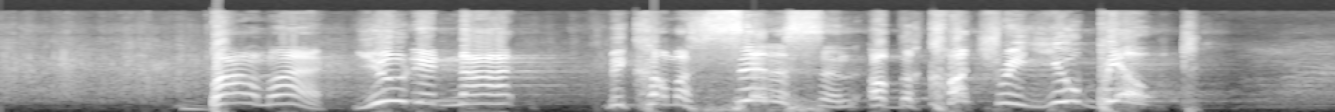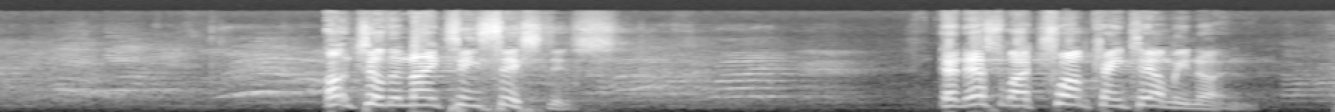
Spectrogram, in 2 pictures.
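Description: A man preaches with animation into a microphone in a large echoing hall.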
